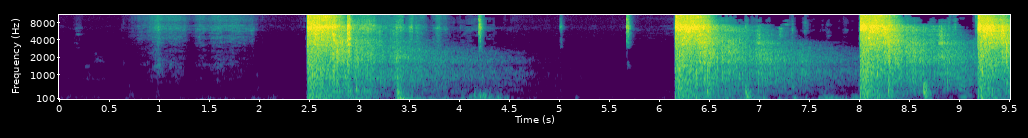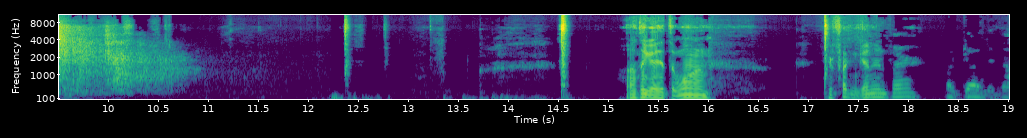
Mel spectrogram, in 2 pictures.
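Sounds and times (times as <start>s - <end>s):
rifle shots with rolling echo: 2.5s - 4.2s, 6.2s - 11.1s.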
